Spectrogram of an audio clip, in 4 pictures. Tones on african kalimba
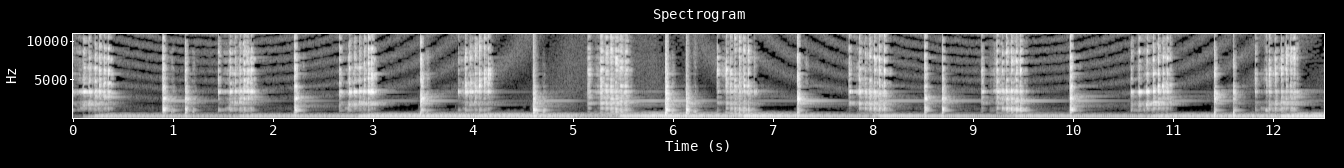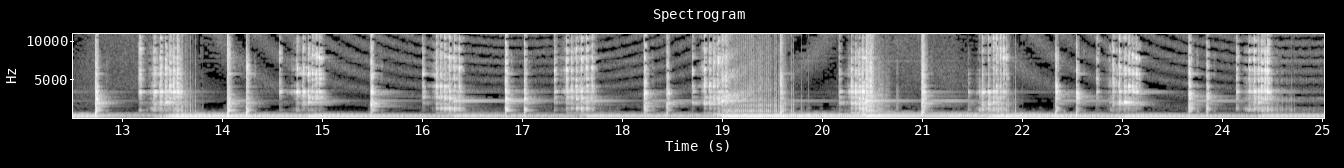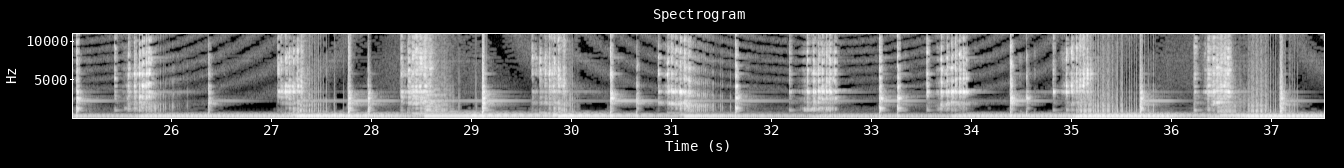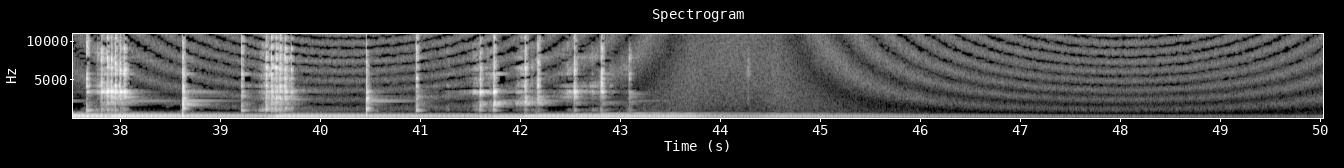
10.8 45.0

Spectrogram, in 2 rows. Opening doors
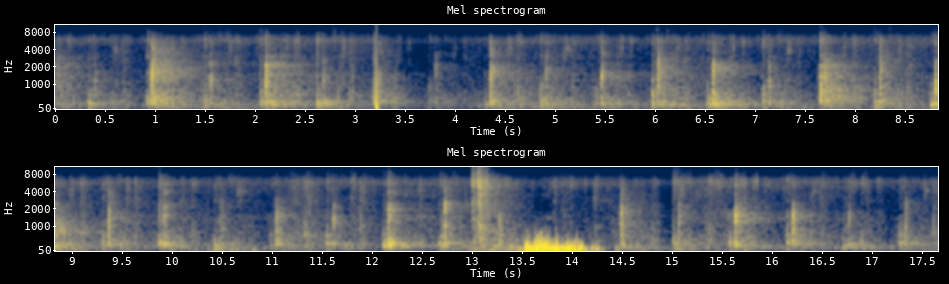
13.0 13.6

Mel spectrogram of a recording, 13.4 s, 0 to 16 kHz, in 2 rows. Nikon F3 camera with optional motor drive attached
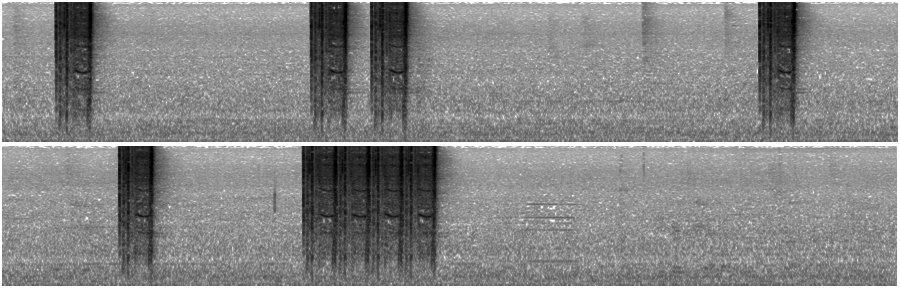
0.4 0.8, 2.3 3.1, 5.7 6.0, 7.6 8.0, 9.0 10.0

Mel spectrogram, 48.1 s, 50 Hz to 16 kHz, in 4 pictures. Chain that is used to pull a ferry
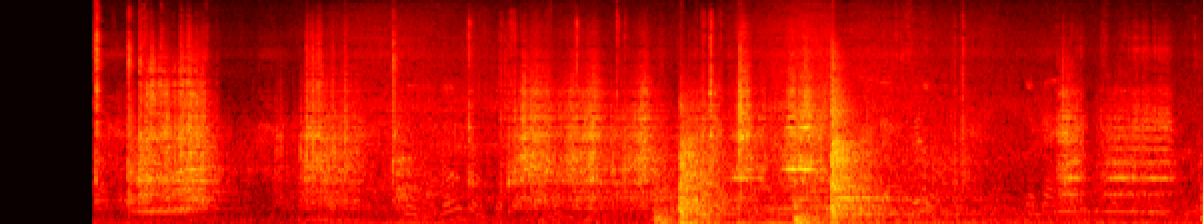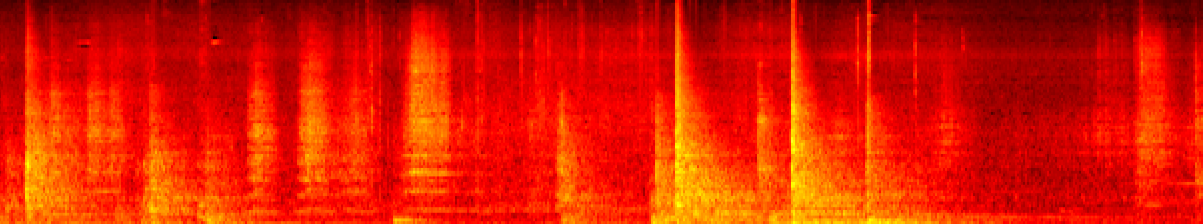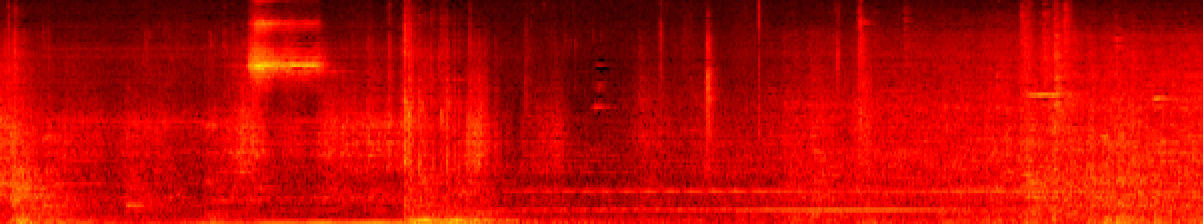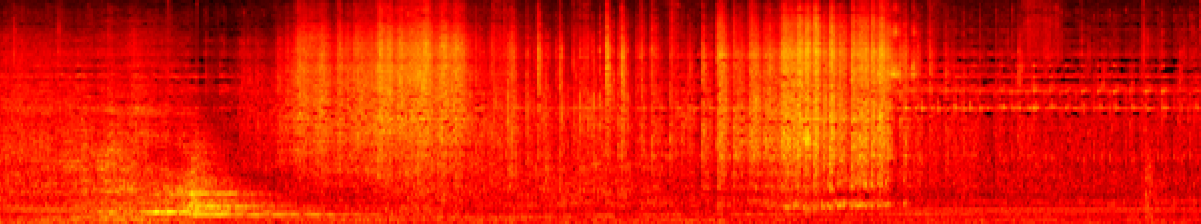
36.8 48.1

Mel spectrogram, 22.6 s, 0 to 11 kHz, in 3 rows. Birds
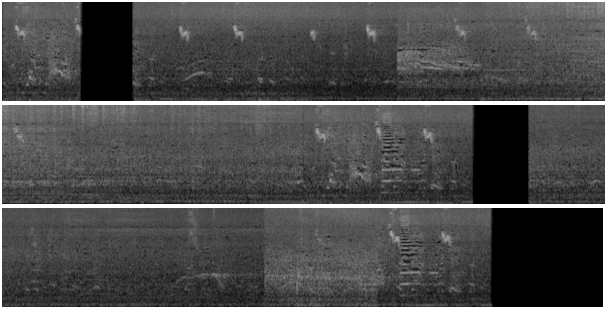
2.2 7.0, 18.8 20.9

